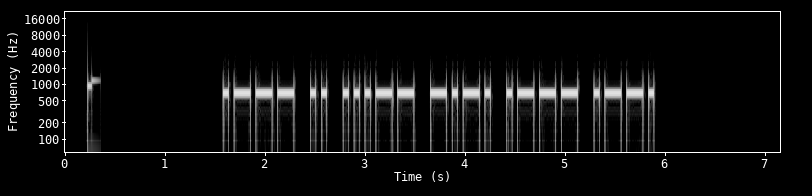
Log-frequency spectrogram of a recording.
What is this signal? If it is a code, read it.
Morse code, heard as a keyed tone, about 22 wpm, 690 Hz. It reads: JI3CJP
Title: Call Signs Repeated 2x - 22wpm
